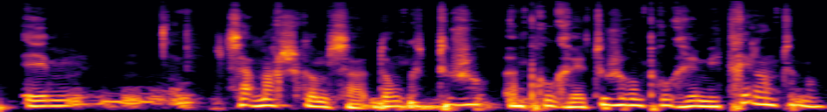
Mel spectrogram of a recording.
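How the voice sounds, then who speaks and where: Speaking very slowly with long, frequent pauses, a man uses a fairly high pitch and lively intonation at very even loudness. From southern France, Nice. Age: 80s+. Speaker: comics author and artist. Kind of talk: interview. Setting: studio. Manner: halting.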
